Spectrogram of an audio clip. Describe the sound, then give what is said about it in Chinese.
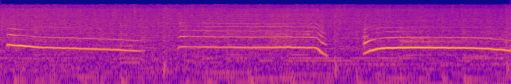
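A small fox, stranded in the middle of a rushing river in stormy wind and rain, wails three times in long, drawn-out, mid-pitched cries, each sliding and bending in pitch, loud over a faint steady noise in the background. “刚刚可怕的声音，原来是那只小狐狸哀嚎哎！”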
